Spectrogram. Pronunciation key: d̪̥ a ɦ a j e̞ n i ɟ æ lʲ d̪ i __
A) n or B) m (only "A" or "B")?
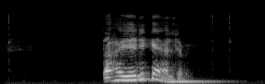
B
